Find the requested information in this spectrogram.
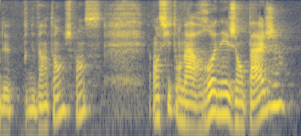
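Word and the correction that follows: Regé-Jean: Je pense que je le prononce vraiment pas bien. Non, c'est Reggie Jean Page.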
